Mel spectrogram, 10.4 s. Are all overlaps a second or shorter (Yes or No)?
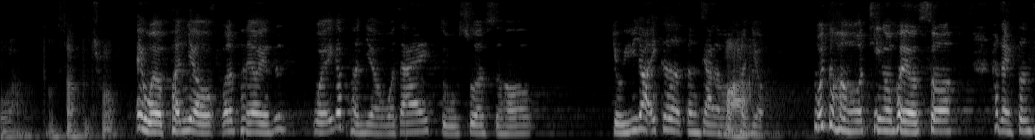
Yes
